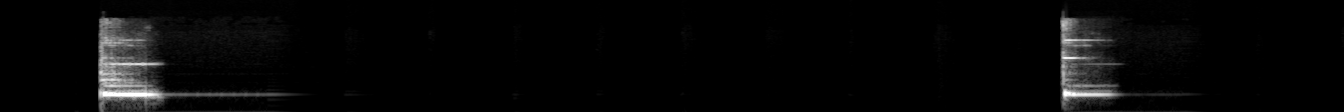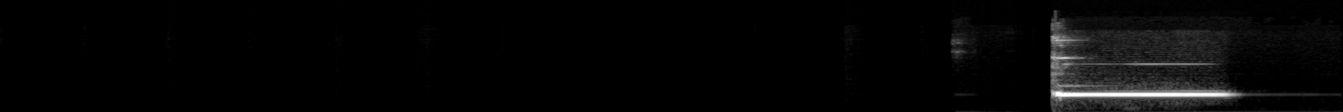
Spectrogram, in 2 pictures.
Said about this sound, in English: We'll start with listening to the sound of the bell. We'll use a little mindful listening there. So just staying with sound as long as we can as a pathway and entry to the present moment.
